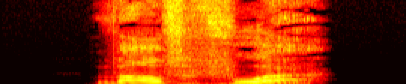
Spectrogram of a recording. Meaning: first/third-person singular preterite of vorwerfen
- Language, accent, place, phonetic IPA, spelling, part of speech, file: German, Germany, Berlin, [ˌvaʁf ˈfoːɐ̯], warf vor, verb, De-warf vor.ogg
